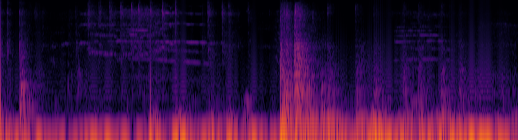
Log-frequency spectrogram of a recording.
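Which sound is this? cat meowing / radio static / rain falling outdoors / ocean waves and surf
cat meowing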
